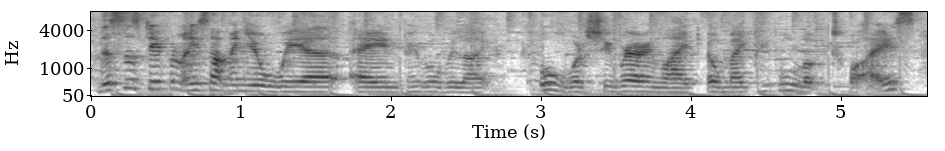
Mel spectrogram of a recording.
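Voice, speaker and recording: A young fashion vlogger, stuffed up from a cold, gushes through a clothing haul in a small bedroom studio, chatty and saying "like" constantly. Her lowish voice is fast and a bit bright, with soft music playing behind her.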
